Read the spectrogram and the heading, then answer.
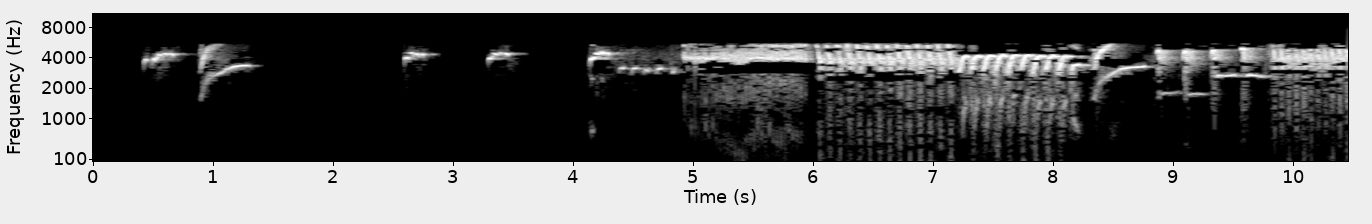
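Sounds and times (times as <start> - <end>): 
Belgian canary singing: 0.4 - 1.4, 2.6 - 3.6, 4.2 - 10.4.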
